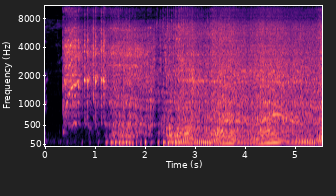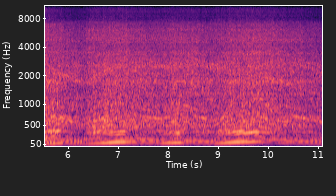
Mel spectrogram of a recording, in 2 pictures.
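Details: Hard-starting, misfiring motorcycle after cleaning the spark plug: catches quickly after a brief crank, settles into a steady idle with light throttle blips, running clean and even without misfire.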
